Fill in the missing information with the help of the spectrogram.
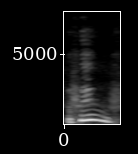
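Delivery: loud, high whoosh of relief; relieved whew. A narrator's reading. Polly after the witch leaves, loud relieved whew. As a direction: blow out a big relieved whew. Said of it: "letting out a long breath of relief".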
